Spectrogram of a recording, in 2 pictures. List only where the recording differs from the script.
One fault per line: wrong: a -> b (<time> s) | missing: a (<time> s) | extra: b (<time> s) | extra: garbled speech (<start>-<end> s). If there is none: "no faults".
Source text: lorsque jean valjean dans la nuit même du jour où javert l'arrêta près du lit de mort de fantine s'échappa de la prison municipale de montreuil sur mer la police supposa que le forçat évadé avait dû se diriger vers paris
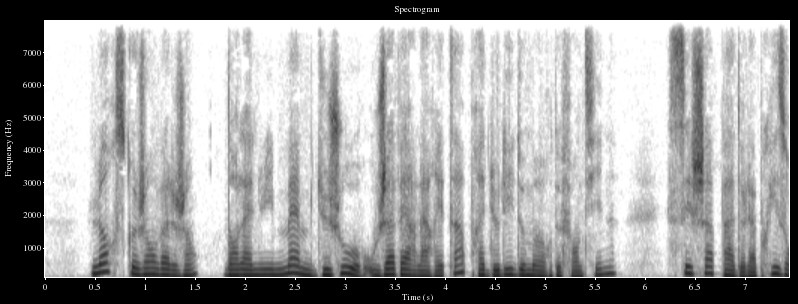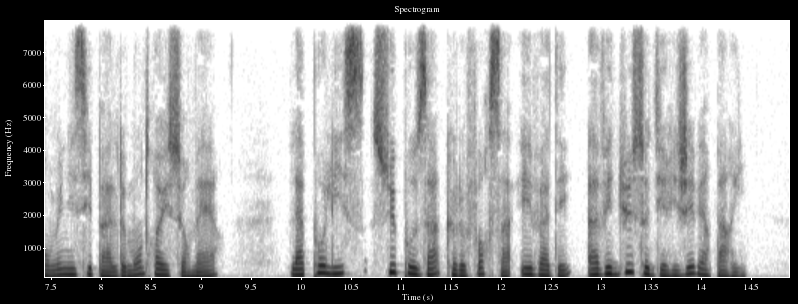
no faults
